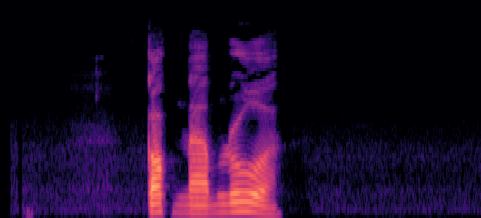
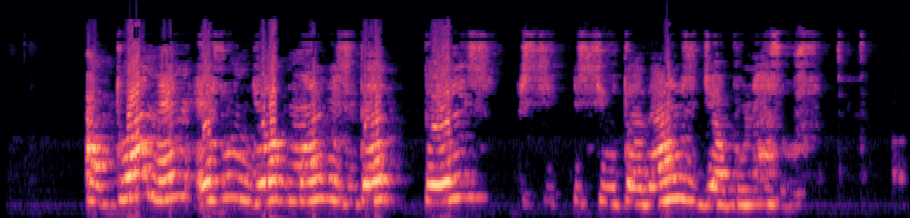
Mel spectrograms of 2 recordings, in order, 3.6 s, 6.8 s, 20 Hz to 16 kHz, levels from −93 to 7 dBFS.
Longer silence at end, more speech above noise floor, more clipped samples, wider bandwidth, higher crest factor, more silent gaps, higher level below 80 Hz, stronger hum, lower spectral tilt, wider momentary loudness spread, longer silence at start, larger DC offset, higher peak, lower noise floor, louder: first, 1.55 s vs 0.75 s; second, 53 dB vs 59 dB; neither; second, 8.4 kHz vs 11 kHz; first, 24 dB vs 14 dB; neither; second, -76 dBFS vs -62 dBFS; neither; first, -7.5 dB/octave vs -1.5 dB/octave; second, 5 LU vs 19 LU; first, 1.1 s vs 0.65 s; neither; about the same, -2 dBFS vs 0 dBFS; about the same, -74 dBFS vs -72 dBFS; second, -22 LUFS vs -12 LUFS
